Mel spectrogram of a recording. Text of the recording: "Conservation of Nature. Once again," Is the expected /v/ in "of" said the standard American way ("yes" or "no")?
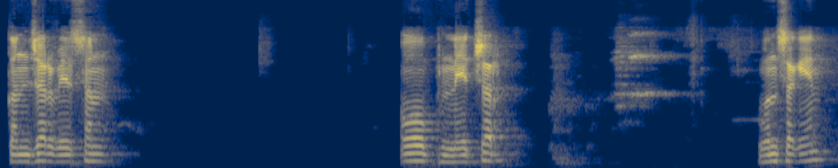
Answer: no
